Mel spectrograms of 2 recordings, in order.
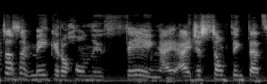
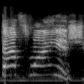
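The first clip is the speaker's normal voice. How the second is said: genuine, all-out, very high, loud yelling; 13 semitones higher, 7 dB louder than usual. Retelling yelling at a brother in the car on the way home: retelling own yell. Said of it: "me yelling at him in the car on the way home, an actual yell".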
